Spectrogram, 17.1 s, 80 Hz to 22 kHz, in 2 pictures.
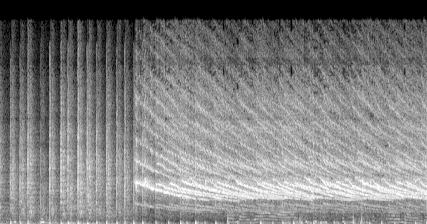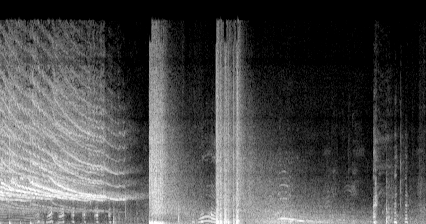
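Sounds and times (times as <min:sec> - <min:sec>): firework pops: 0:00.0 - 0:09.6
shrill firework whistles: 0:02.7 - 0:11.8.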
